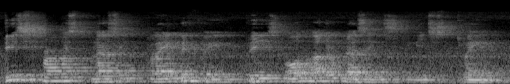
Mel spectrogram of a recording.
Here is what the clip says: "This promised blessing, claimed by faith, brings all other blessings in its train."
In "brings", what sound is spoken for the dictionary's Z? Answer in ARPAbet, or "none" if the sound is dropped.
S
